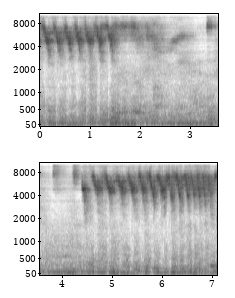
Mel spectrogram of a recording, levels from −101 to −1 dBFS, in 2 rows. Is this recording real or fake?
fake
